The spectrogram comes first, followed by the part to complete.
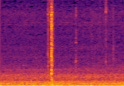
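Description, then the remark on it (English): A beat-up cop car drives past, its engine rumbling steadily for a moment, a low continuous drone with a brief brighter hiss partway through, and no one talking. “He has, like, a beat-up cop car, and he just, yeah.”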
